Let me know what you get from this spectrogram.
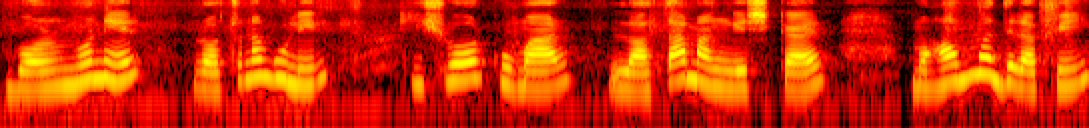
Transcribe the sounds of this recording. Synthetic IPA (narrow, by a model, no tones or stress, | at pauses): bɔɾmoneɾ | ɾɔt͡ɕonaɡuliɾkiʃoɾkumaɾ | lɔt̪amaŋɡeʃkaɾmɔɦamːod̪ɾafi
